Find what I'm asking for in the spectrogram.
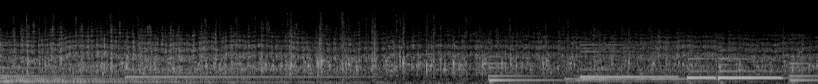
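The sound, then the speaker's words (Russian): Horses' hooves clatter on wet cobblestones during a nighttime wedding procession, many quick clops running throughout under sustained low tones. “Свадебная процессия едет по темным улицам, освещаемым тусклым светом фонарей. Под копытами лошадей поблескивает мокрая мостовая.”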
